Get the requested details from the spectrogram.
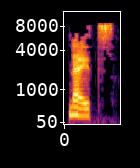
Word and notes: knights: British English

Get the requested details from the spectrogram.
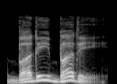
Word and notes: buddy-buddy: British English

